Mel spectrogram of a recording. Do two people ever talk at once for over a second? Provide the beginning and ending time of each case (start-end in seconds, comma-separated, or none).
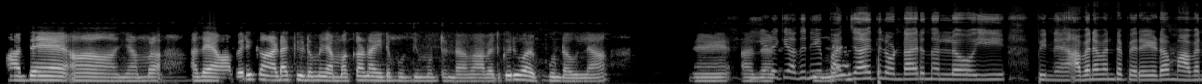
none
